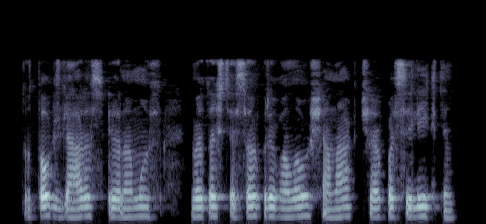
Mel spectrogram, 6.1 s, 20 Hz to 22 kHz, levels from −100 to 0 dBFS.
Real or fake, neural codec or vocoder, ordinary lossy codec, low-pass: real; none; MP3, 96 kbps; 7.2 kHz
